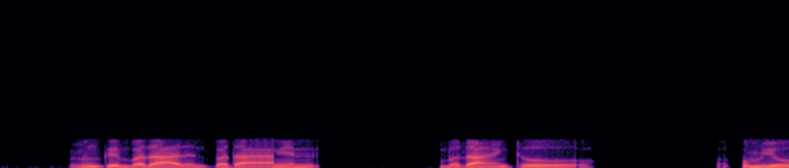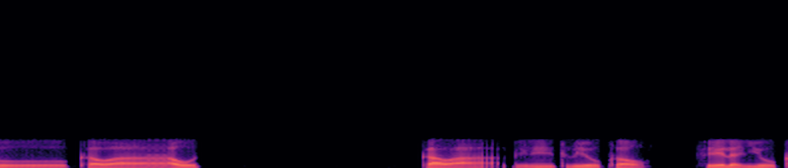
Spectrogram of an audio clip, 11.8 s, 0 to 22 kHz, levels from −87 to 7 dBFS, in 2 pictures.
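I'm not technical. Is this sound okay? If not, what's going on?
No. There is packet loss with the last packet repeated, at 1.88 to 2.04 s and 7.02 to 7.16 s. Bits of the speech went missing, and the same tiny piece was replayed to fill the gap. That makes a brief robotic, buzzy stutter. The buzz fits 20 ms chunks. The telephone-style G.711 coding gives the narrow phone sound.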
